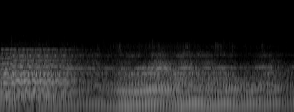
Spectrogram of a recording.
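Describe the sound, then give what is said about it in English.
A steady, droning seaplane propeller engine hums continuously in flight, with a low rumbling fundamental and rich harmonics, swelling slightly in loudness midway before holding even. It is Randy Sims' seaplane, carrying a grizzly bear to the North Timber Ridge country. No voices are heard. “Well, I hope he enjoys the plane ride all the way.”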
